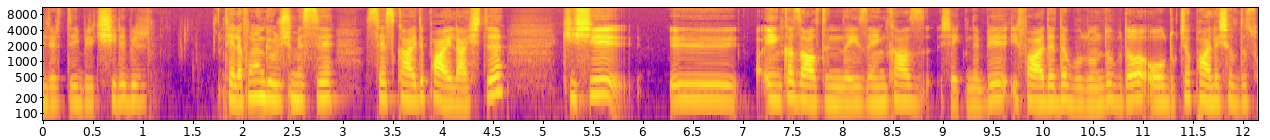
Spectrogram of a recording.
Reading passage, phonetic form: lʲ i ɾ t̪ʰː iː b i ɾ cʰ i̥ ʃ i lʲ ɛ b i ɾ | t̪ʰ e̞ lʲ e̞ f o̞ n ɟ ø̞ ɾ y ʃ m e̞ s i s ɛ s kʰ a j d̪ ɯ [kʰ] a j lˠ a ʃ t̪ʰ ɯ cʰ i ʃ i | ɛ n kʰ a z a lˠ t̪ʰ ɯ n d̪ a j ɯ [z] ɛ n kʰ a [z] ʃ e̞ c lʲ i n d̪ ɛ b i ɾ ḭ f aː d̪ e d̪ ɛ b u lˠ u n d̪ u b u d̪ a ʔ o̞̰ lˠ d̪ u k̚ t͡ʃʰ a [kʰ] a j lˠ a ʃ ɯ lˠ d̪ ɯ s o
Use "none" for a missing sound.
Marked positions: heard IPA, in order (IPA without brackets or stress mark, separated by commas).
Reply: pʰ, z, z, pʰ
